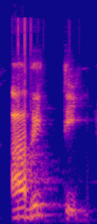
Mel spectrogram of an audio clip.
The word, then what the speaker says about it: আবৃত্তি: আবৃত্তি, ব্রি শব্দ মানে ধাতু দিয়ে এটা তৈরি। অতএব এইটা একটু লক্ষ্য রাখতে হবে।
